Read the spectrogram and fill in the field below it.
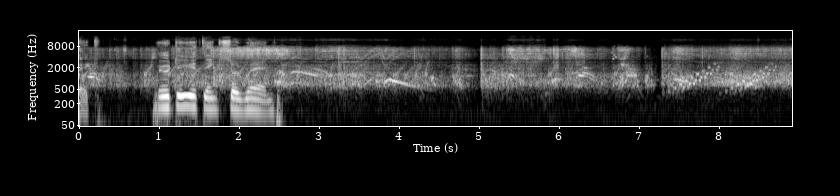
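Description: Video game fighters land quick thumps and smacks.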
